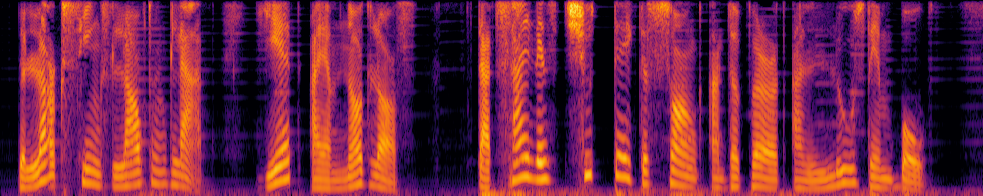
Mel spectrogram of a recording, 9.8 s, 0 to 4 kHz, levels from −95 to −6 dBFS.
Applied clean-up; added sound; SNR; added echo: neural mask model DeepFilterNet 3.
